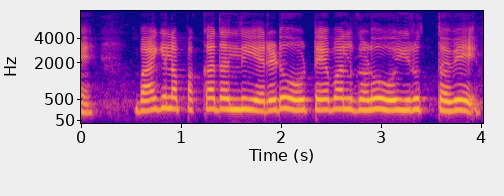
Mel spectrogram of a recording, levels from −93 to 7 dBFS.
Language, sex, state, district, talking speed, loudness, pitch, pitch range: Kannada, female, Karnataka, Bangalore, 90 wpm, -11 LUFS, 250 Hz, 235-255 Hz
